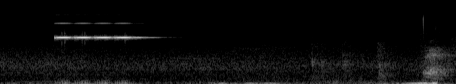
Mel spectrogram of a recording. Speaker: activated carbon monoxide alarms will make four faster beeps pause then four more faster beeps repeating this pattern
